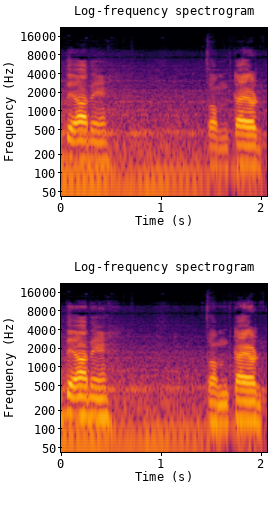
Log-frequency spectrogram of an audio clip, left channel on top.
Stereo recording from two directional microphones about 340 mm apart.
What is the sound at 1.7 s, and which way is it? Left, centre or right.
Speech, centre.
